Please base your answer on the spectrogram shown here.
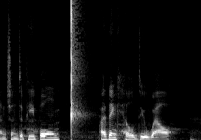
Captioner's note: snaps fingers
